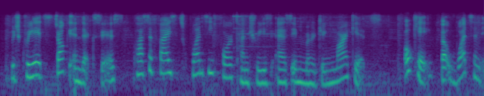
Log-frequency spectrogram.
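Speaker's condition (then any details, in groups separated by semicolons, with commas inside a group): No condition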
